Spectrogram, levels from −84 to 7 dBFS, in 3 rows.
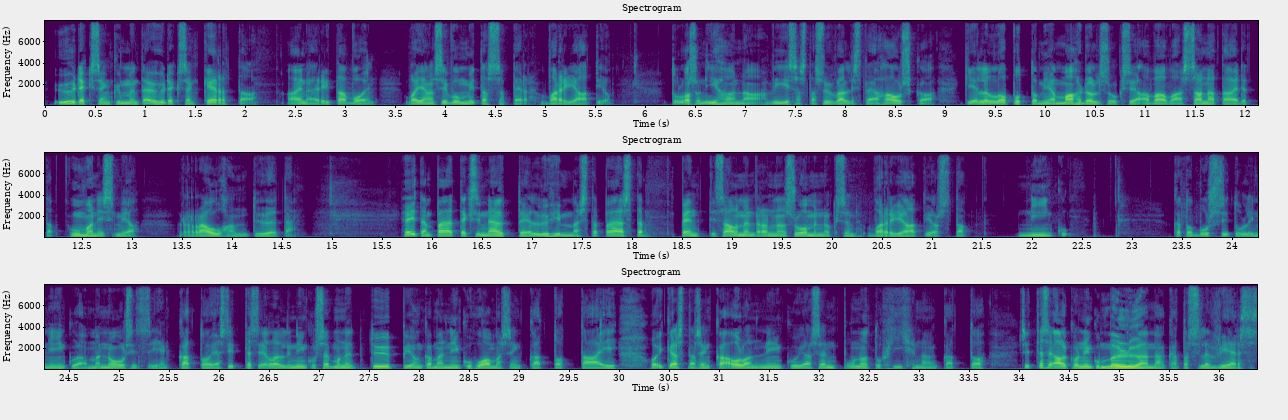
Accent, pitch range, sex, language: native, 90-120 Hz, male, Finnish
